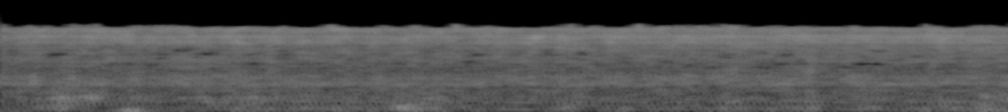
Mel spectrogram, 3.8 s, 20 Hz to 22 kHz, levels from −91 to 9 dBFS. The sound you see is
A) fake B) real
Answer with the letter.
A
